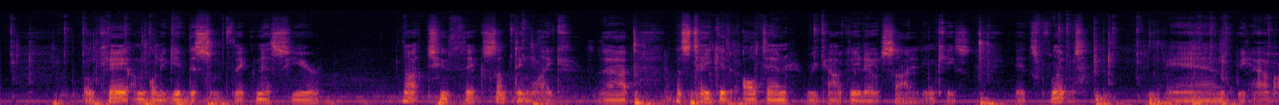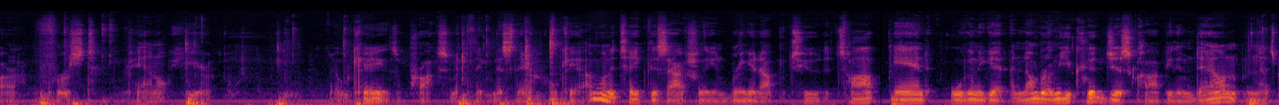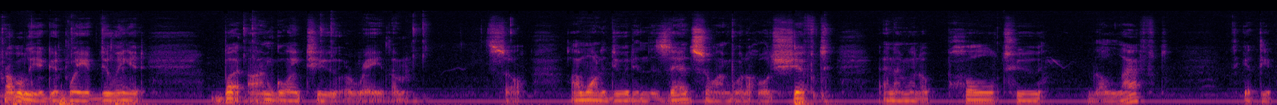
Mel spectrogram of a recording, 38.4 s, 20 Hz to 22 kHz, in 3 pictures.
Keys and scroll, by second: 2.0 e, 6.3 a, 7.2 alt+n, 9.8 z, 10.9 Tab, 11.5 alt+a, 14.6 KP_1, 18.0 Tab, 18.3 a, 21.7 Tab.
